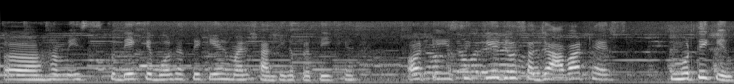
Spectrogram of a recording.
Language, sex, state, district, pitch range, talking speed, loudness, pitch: Hindi, female, Chhattisgarh, Raipur, 215-260 Hz, 170 wpm, -15 LUFS, 235 Hz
